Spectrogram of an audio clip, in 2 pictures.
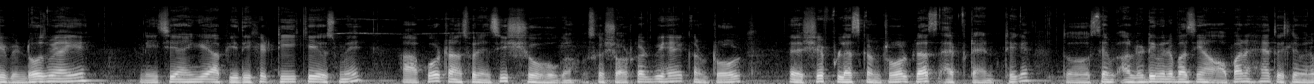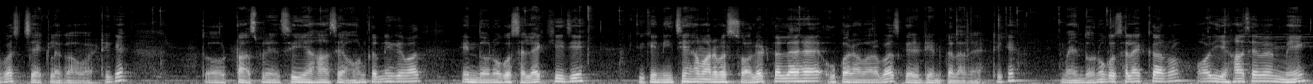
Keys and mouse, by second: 19.2 shift+click, 22.8 ctrl+z.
